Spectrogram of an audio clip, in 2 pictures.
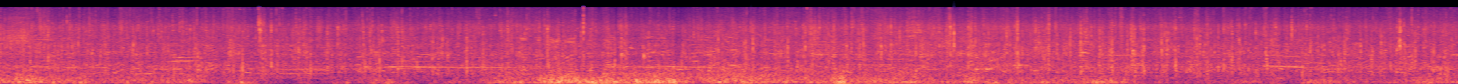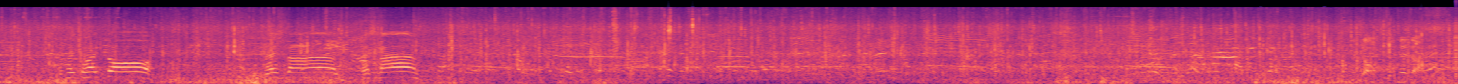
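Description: Many runners' footsteps patter on pavement.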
